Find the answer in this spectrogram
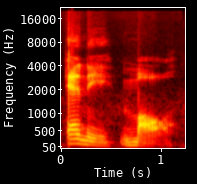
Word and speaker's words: Anymal: play on words, called Anymal, like animal, but with a Y, because the company is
